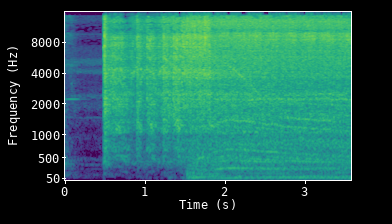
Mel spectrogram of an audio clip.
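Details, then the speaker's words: 2007 Ford Escape 2.3 L four-cylinder after replacing grinding AC compressor (found with stethoscope), compressor left unplugged until charged: starter catches within a second, settles into smooth even idle, no squeal or rattle; noise gone. "noise is gone everything works great"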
